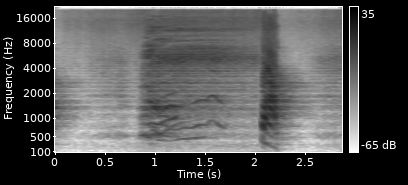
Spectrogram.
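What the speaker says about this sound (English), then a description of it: "At the end, I'm snapping the diaphragm to get the sound out." One forceful breath: a long airy exhalation, then a sharp, sudden huff as the diaphragm snaps at the end, close and alone in a quiet room.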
